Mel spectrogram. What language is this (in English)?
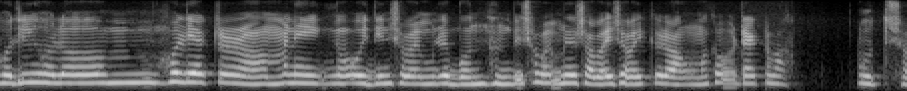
Bangla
